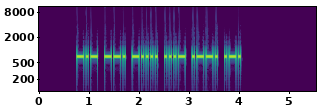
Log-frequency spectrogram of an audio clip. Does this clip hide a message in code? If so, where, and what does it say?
Yes: Morse code from 0.7 to 4.0 s, heard as a keyed tone, about 29 wpm, 700 Hz. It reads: KG6VPR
